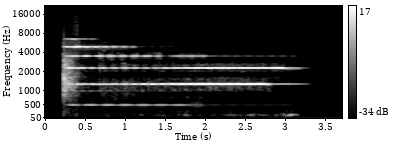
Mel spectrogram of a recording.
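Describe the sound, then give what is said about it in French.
A single struck Tibetan singing bowl rings out with a bright metallic attack, then sustains a shimmering, steady tone for about three seconds before fading, heard alone; one note played on a bowl taken from a home cupboard. “sortez le bol tibétain du fond de votre placard pour nous réaliser une note avec votre bol qui sera le côté mystique du morceau que nous allons interpréter.”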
